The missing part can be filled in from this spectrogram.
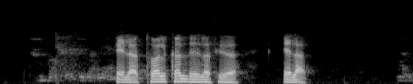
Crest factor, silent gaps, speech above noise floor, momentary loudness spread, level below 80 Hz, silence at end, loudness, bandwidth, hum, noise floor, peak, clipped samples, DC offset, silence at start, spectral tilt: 18 dB; none; 47 dB; 22 LU; -54 dBFS; 1.05 s; -19 LUFS; 4.4 kHz; none; -66 dBFS; -2 dBFS; under 0.1%; under 0.1%; 0.4 s; -9 dB/octave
